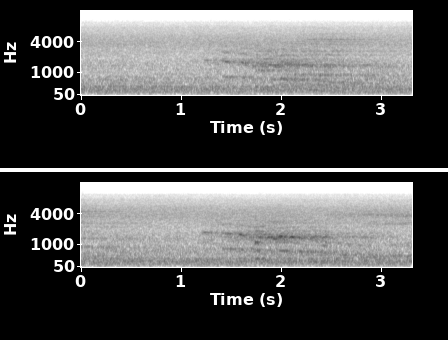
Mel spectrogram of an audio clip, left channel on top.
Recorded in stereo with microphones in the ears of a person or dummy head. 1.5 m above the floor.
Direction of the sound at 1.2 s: 45° right (ahead or behind).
